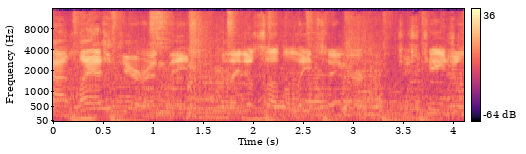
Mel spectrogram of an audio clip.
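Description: Live band music playing, with steady bass notes, drum hits and a wavering lead line above.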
